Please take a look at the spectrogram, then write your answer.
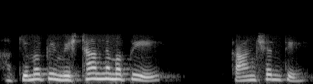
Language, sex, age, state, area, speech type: Sanskrit, male, 18-30, Delhi, urban, conversation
